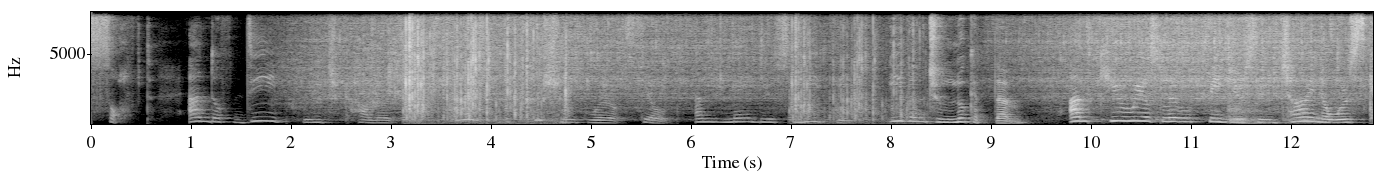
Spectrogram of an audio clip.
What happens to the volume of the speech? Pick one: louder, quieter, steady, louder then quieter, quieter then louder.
louder.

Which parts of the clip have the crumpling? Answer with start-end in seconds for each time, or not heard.
3.1-4.8, 7.0-8.5.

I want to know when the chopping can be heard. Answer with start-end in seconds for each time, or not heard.
not heard.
